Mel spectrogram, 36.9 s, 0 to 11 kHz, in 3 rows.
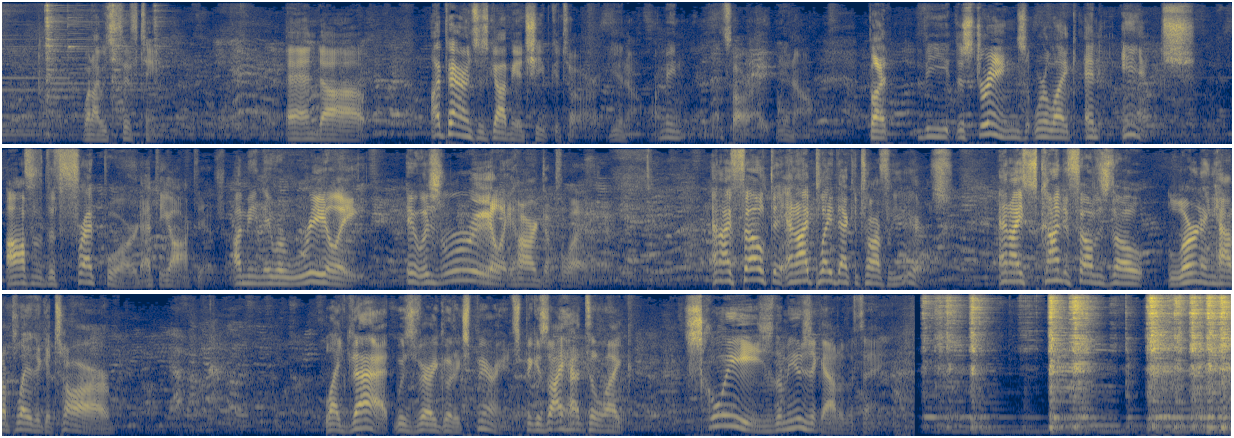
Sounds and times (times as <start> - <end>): Crowd: 0.0 - 36.8.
